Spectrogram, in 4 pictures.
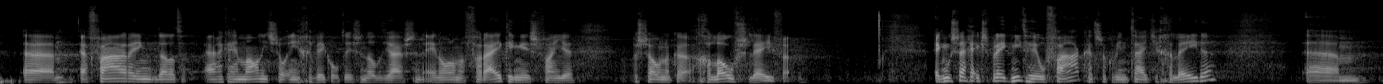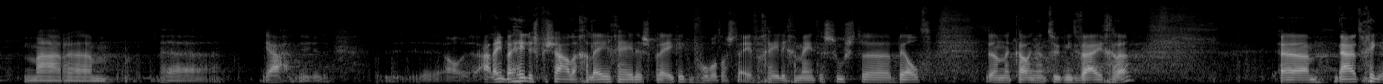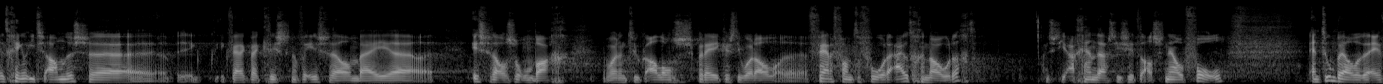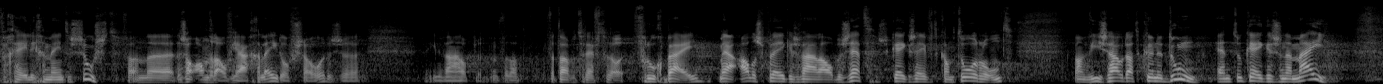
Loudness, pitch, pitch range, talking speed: -32 LUFS, 115 Hz, 105-130 Hz, 175 wpm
